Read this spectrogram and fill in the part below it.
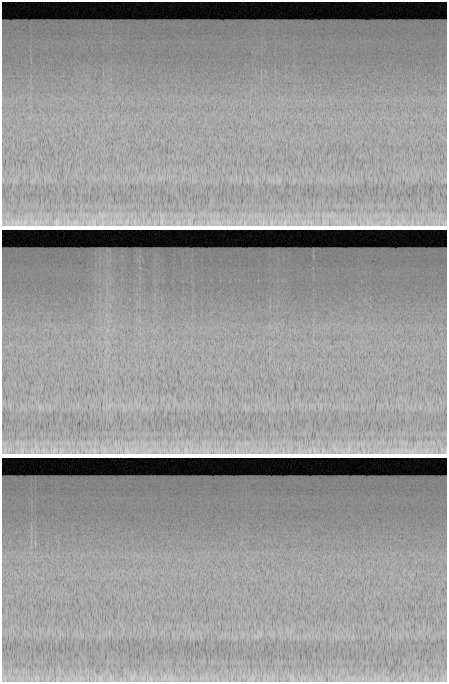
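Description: Jet engines hum steadily at low power as an airliner taxis.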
